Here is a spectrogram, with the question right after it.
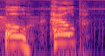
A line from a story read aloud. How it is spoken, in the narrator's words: cried Little Bear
